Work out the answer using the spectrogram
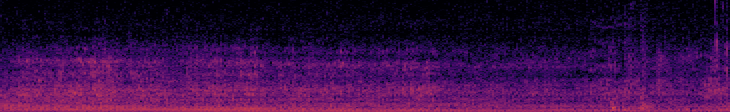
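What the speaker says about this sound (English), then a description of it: "There's an aircraft above." An aircraft passes overhead above a home garden, a steady, continuous engine drone that holds even in loudness throughout, with no voices.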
